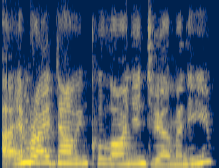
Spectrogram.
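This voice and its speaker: A Bulgarian-accented woman in her fifties joins a video call from a room at home as an interview guest, answering questions and telling her personal story. Her voice sits high with a fairly bright tone, and she speaks in a measured, deliberate way with emphatic rises.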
